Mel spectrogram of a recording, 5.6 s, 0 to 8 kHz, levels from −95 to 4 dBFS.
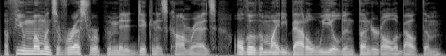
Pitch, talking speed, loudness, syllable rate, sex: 95 Hz, 225 wpm, -20 LUFS, 6.5 syllables/s, male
